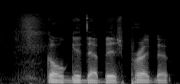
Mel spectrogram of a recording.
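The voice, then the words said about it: Impression of Mike Rashid. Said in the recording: “Here's my impersonation. ... That was Mike Rashid.”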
